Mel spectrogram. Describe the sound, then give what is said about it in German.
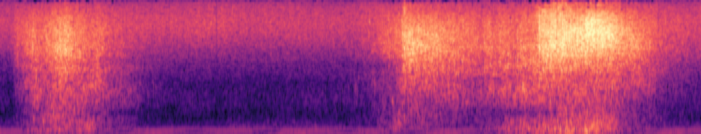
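Sea waves roll in as broad hissing surges that swell, wash and recede, two clear surges rising out of a softer steady wash, with no voices. “Das Meer.”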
